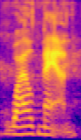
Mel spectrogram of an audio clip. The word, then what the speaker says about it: Wildman: I had the privilege of being part of an interview with Wildman. It's spelled Wildman, but he pronounced it Wildman, so I'm going to try to.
